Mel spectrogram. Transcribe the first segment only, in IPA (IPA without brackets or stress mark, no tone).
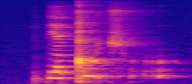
pʲ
